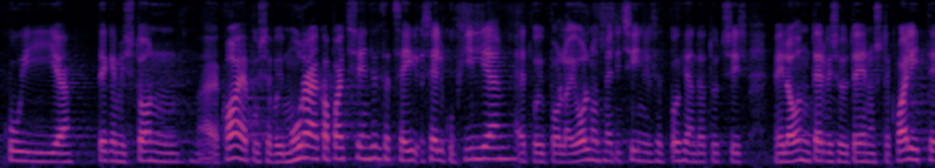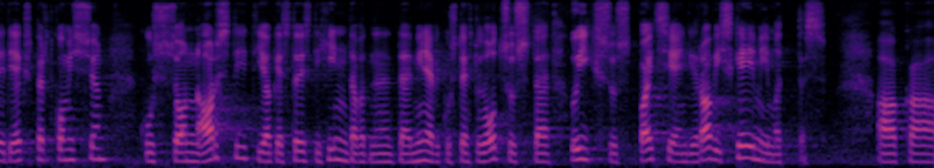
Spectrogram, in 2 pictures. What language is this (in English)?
Estonian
